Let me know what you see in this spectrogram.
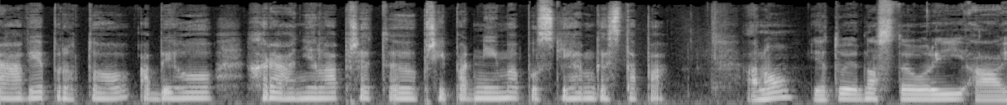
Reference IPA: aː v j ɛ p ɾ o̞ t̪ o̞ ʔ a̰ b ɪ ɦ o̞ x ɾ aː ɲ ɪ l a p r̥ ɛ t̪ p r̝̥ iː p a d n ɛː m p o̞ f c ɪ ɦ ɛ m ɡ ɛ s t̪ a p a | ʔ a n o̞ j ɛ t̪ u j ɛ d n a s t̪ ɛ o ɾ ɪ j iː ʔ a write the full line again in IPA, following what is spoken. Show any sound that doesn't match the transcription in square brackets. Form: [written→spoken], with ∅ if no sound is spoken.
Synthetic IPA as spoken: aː v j ɛ p ɾ o̞ t̪ o̞ ʔ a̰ b ɪ ɦ o̞ x ɾ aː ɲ ɪ l a p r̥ ɛ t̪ p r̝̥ iː p a d n [ɛː→iː] m p o̞ [f→s] c ɪ ɦ ɛ m ɡ ɛ s t̪ a p a | ʔ a n o̞ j ɛ t̪ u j ɛ d n a s t̪ ɛ o ɾ ɪ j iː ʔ a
